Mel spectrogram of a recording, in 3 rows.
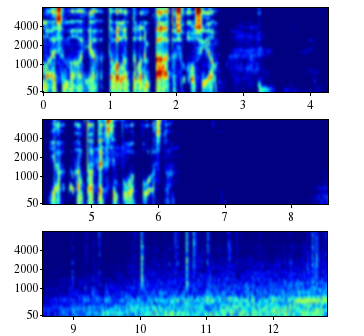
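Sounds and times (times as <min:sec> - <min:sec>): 
speech: 0:00.1 - 0:03.4, 0:04.4 - 0:06.3
car driving through countryside in rain: 0:08.3 - 0:12.7.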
